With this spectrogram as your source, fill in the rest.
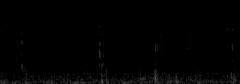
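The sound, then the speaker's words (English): Soft, faint biting and chewing of beef rendang, spiced beef with rice, with a few gentle crunches and moist chewing sounds over a low steady hiss. “I'm going to take a bite right now of this beef rendang.”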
